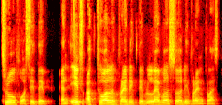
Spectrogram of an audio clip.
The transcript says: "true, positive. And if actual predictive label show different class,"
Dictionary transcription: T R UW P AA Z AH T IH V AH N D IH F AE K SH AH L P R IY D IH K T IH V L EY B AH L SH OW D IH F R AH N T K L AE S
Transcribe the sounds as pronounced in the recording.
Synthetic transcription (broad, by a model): T R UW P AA S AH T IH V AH N IH F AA K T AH L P R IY D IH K T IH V L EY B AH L S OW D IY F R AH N K L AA S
